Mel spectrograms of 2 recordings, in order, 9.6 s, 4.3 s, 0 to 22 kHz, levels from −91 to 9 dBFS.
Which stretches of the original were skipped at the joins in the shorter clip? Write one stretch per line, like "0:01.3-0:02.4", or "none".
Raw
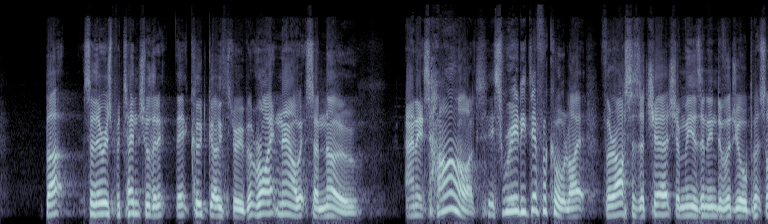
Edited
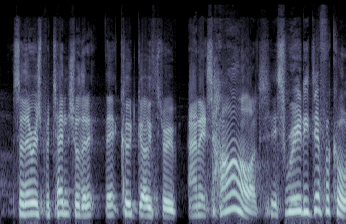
0:03.1-0:04.9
